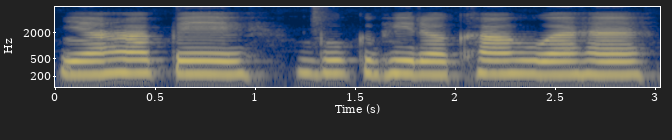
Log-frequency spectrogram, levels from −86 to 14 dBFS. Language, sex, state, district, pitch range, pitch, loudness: Hindi, female, Jharkhand, Palamu, 220-235 Hz, 225 Hz, -15 LUFS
